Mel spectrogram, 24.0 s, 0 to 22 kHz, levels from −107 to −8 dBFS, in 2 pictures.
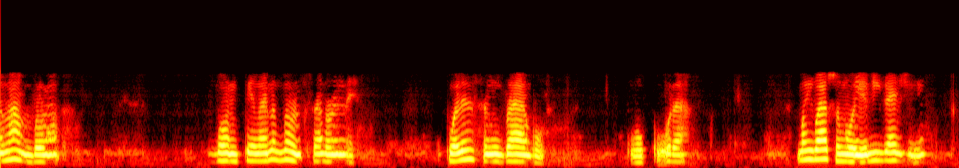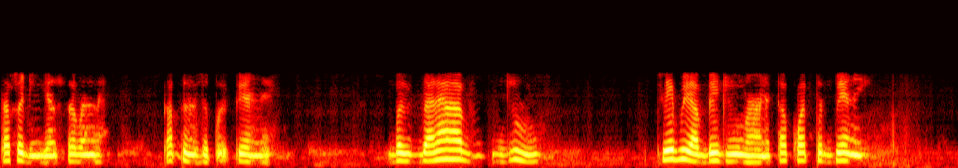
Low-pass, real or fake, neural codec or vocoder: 3.6 kHz; fake; codec, 16 kHz, 1 kbps, FreqCodec, larger model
